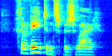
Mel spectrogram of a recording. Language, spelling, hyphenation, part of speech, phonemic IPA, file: Dutch, gewetensbezwaar, ge‧we‧tens‧be‧zwaar, noun, /ɣəˈʋeː.təns.bəˌzʋaːr/, Nl-gewetensbezwaar.ogg
- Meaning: conscientious objection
